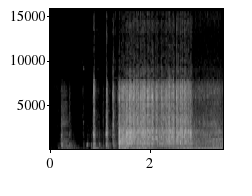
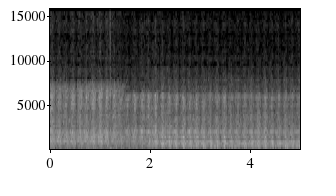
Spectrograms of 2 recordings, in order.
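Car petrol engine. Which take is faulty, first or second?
second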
